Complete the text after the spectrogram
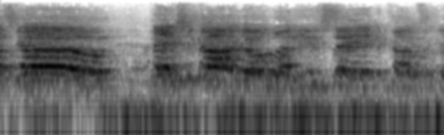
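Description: A large crowd of Cubs fans in Pensacola sings the Cubs win song together, loud sustained phrases from many voices in unison, broken by brief pauses between lines.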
